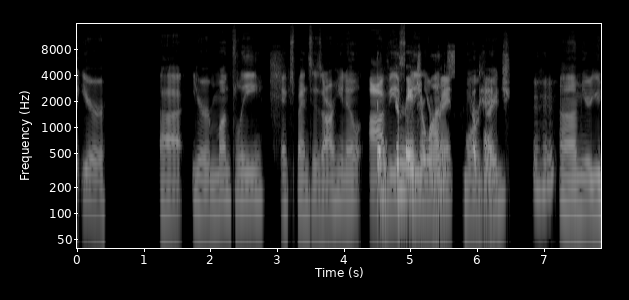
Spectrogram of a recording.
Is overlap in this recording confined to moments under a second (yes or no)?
no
